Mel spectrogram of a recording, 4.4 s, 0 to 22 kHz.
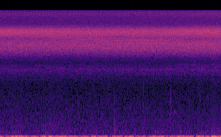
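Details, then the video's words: A hillside suburb of Nagoya, Japan, on a summer afternoon in late July 2021 rings with cicadas: one dense, high, hissing drone without pauses, the background otherwise quiet. "Summer Cicadas Sounds"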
